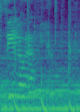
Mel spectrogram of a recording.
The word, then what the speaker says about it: xilografía: En este caso, la única palabra que no se pronuncia como SH es xilografía. Esto es porque no es una palabra de origen náhuatl, por lo que se pronuncia como S.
